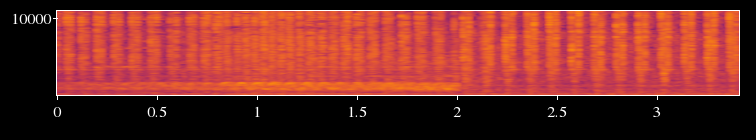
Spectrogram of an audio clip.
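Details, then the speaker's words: Honda Vario 125 scooter idling at light throttle: quick, light ticking rattle about three per second, a clearly noisy engine. Worn cam chain tensioner; timing chain being checked. "Okay, this is a Honda Vario 125 motorbike. The sound is clearly noisy."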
